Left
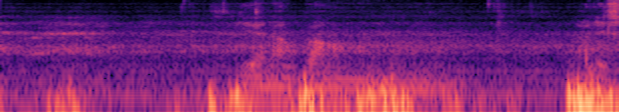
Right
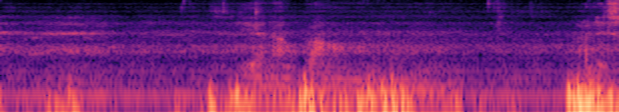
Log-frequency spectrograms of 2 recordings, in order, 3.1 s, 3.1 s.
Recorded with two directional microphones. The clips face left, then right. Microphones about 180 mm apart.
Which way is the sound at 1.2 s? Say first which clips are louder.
Even; 5° left (ahead or behind).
